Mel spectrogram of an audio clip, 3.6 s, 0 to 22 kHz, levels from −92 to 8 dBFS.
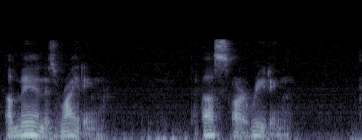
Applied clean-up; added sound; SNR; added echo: none; none; none; none.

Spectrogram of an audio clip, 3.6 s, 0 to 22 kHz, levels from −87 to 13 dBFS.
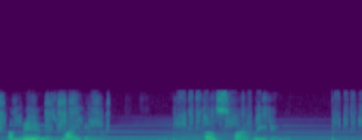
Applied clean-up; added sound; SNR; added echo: none; Writing + Wind instrument, woodwind instrument; 12 dB; none.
